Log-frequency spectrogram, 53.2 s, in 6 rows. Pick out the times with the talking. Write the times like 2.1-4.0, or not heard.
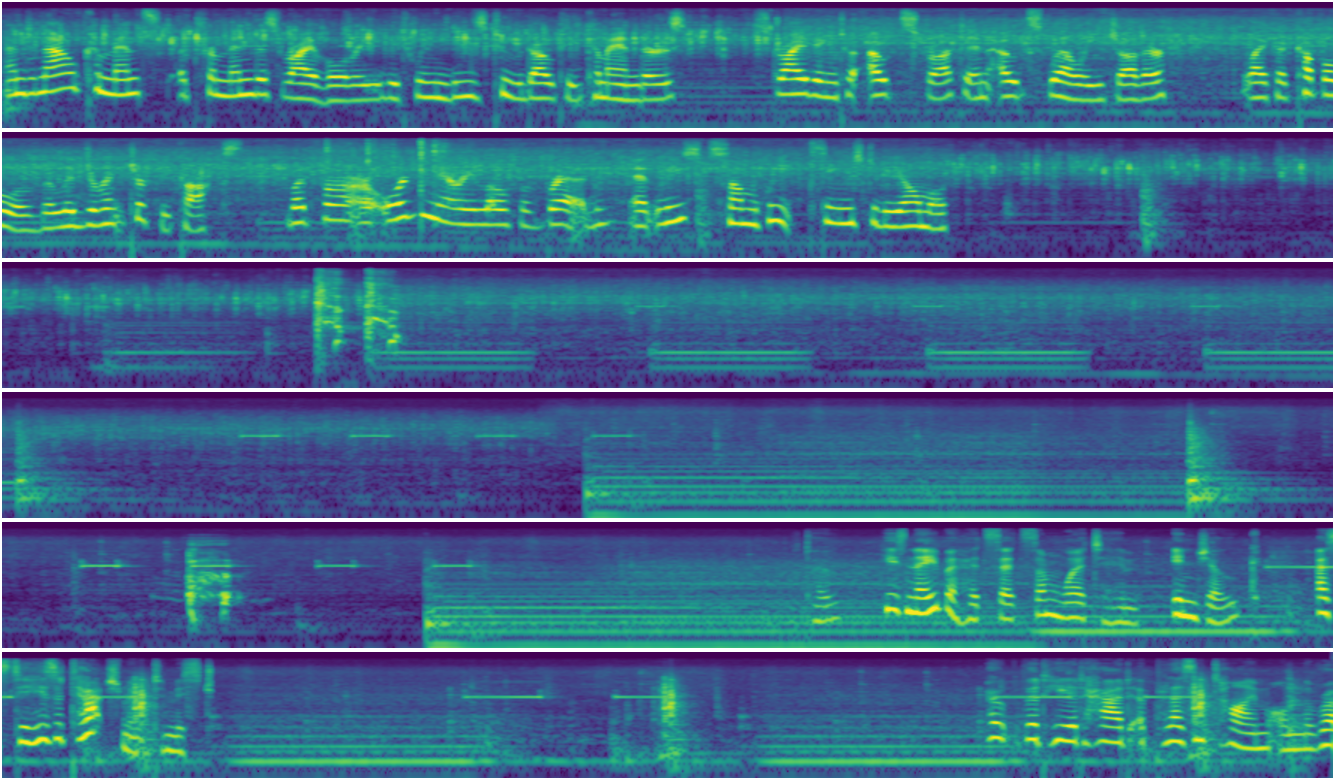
0.0-15.2, 40.8-45.8, 50.9-53.2.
